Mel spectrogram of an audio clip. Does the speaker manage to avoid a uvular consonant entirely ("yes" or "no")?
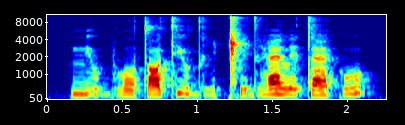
yes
